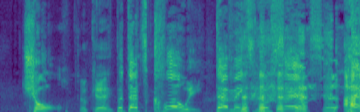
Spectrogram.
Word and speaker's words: Chloe: with with a little c h l o e with a little comma to the top and you think that's chol all right how do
